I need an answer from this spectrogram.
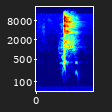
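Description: A preacher coughs once during a sermon, a short, fairly soft cough followed by a faint low tail.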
